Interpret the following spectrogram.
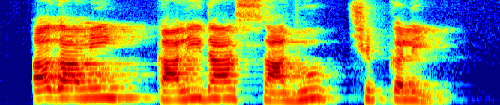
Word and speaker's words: कालिदास: कालिदास, इसमें जो है वो ल में जो आती है छोटी की मात्रा आती है। प्रोनाउंसिएशन में भी आप देख रहे हैं, उच्चारण में भी आप सुन रहे होंगे, तो कालिदास।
